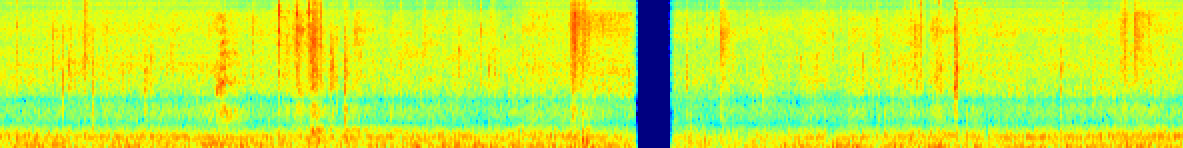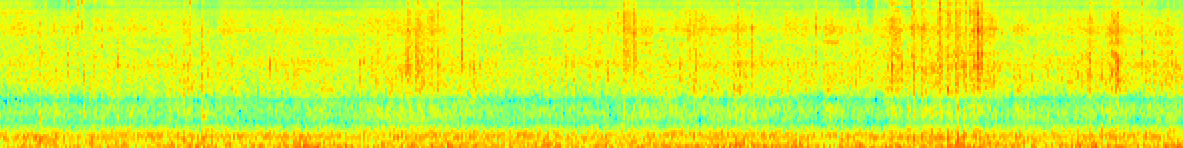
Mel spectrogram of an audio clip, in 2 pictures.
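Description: A mountain bike rattles and clicks over bumps.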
